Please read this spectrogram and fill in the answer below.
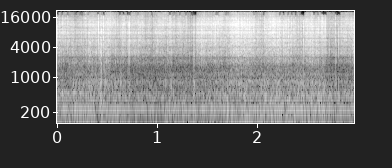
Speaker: I go uphill, 7018, 120 amps. Key contact. Spending a little bit more time at the tippy top than at the root.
